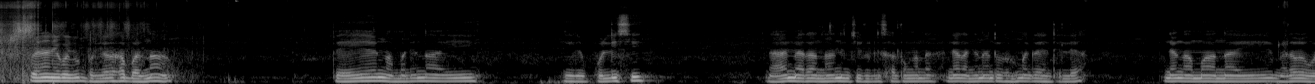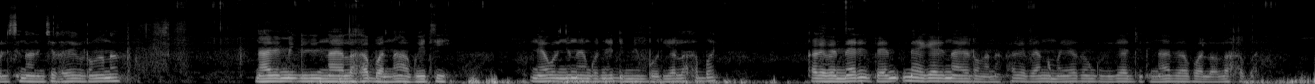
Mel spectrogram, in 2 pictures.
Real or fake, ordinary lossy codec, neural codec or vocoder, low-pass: real; none; none; none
